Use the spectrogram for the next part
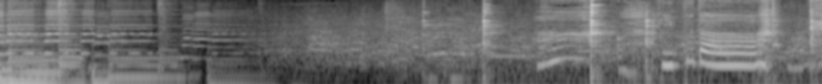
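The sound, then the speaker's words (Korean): Ceramic plates and dishes clink and rattle as they are handled, with a series of sharp chimes and clatters, some scraping, and a few ringing tones lingering after the knocks. “이 접시 이쁘지? 너 좋아하는 피자 담으면 딱이겠지?”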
